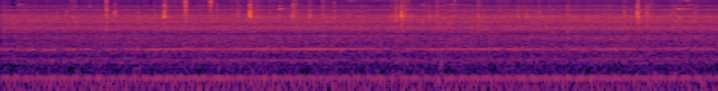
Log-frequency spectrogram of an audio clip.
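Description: Wooden branches crack and snap as a machine handles a fallen tree.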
